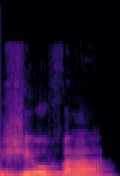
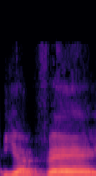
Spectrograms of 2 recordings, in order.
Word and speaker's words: Jeová: Vimos aqui que a pronúncia Jeová ela é incorreta, porque foi oriunda da mistura do nome de Deus com o nome Adonai, e que ninguém sabe qual é a pronúncia original, se é Iavé, Iarro, Iarro e por aí vai.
